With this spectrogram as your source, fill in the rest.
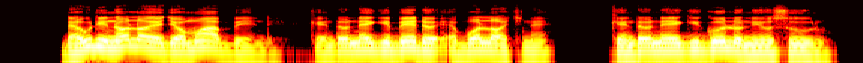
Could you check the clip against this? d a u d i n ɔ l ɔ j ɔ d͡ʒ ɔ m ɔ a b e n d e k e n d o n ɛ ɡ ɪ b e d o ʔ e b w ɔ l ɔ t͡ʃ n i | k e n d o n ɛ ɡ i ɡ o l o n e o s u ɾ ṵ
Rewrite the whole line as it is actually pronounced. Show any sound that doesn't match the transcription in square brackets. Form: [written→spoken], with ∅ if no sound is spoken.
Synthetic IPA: d a u d i n ɔ l ɔ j ɔ d͡ʒ ɔ m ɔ a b e n d e k e n d o n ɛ ɡ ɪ b e d o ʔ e b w ɔ l ɔ t͡ʃ n [i→ɛ] | k e n d o n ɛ ɡ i ɡ o l o n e o s u ɾ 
